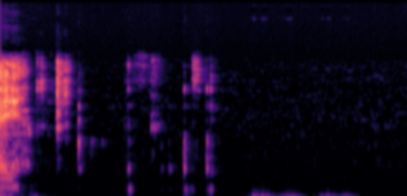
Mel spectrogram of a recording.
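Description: A computer mouse clicking through an Ubuntu installer, with a few quiet, separate clicks spaced across a few seconds in an otherwise still room.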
